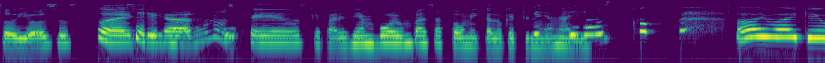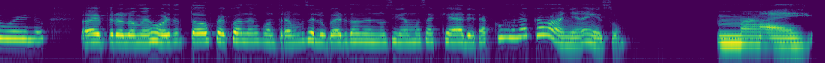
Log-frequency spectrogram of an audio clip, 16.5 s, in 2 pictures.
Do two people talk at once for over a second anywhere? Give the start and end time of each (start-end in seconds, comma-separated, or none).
1.2-2.5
